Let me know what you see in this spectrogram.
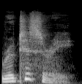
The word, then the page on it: rotisserie: British English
